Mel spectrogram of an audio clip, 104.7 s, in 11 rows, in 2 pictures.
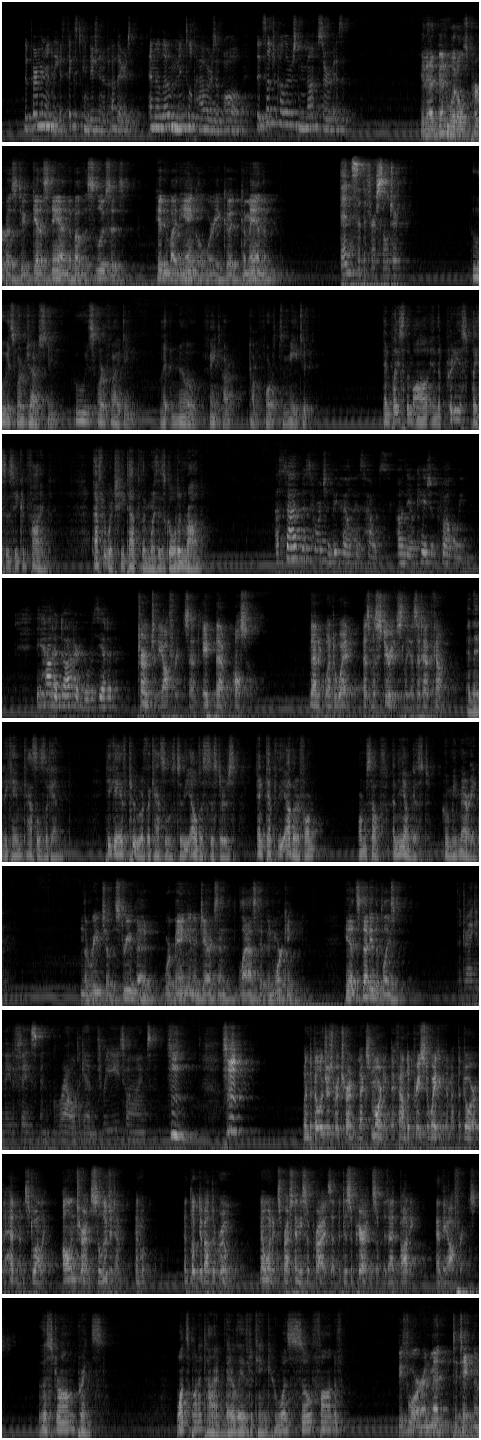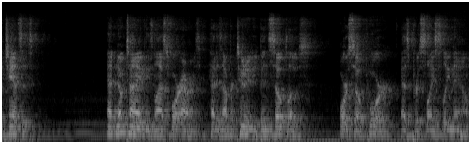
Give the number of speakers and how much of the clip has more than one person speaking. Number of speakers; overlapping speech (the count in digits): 7, no overlap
